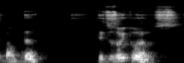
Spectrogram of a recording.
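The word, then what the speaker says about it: Baudin: jovens irmãs médiuns psicografo escreve-se Baldim mas pronuncia-se Baldan de 18 anos e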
